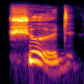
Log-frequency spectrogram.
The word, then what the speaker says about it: should: Should rhymes with would, could, and good.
